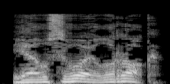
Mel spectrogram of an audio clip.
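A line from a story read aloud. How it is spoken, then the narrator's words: Growl. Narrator (Russian): зарычал Каладин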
